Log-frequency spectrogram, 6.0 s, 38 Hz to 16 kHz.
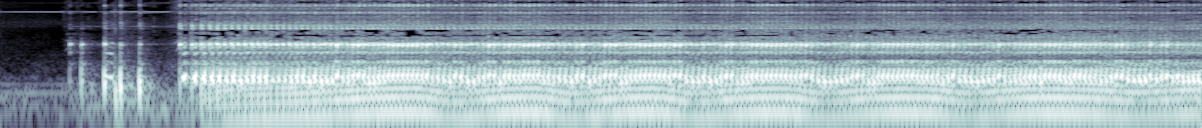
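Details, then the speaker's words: LG no-frost inverter fridge BMG089NHMV (R600a), forcing the start with a test driver after a board swap: clicks, then steady hum with a gently wavering tone, no knocking. The board signals fine, but the original compressor won't run; compressor replacement needed. "el compresor Así que la placa electrónica me está mandando señal al compresor correctamente pero al original no lo mueve sino de que empieza a tirar un código de Luces"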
